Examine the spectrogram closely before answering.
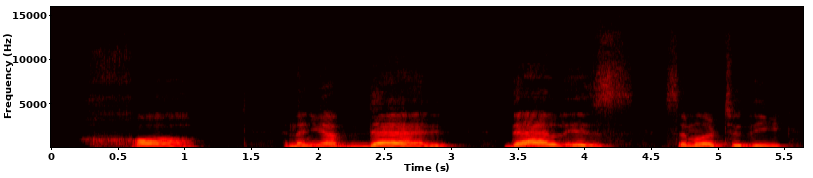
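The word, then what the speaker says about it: دال: With dal, your tongue is kind of flat.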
